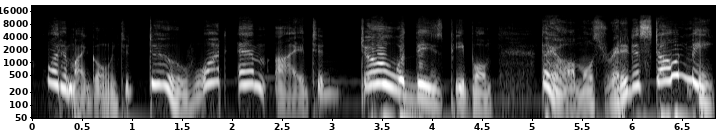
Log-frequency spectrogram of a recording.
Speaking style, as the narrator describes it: cried out

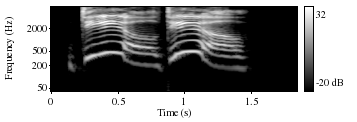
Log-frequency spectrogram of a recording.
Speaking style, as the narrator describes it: called out Queen Mab

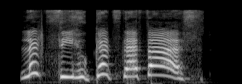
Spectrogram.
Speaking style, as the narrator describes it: cried Pinocchio

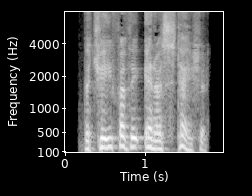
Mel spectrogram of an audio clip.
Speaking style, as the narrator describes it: he answered in a short tone

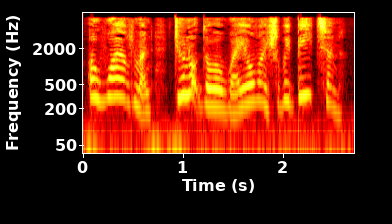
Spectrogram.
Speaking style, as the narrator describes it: He called and cried after him

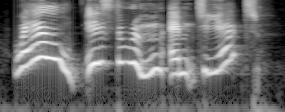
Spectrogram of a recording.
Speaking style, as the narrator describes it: Grandma called out

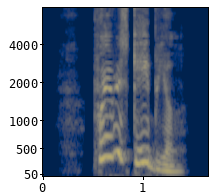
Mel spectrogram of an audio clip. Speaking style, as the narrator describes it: she cried

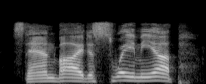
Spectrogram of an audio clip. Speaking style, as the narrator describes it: cried Ahab

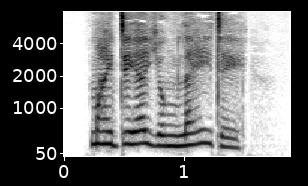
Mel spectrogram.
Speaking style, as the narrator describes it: I exclaimed

